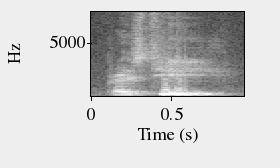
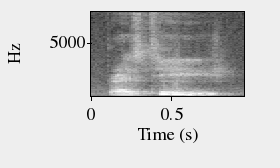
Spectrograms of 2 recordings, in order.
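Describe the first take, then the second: Both takes have the same delivery.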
